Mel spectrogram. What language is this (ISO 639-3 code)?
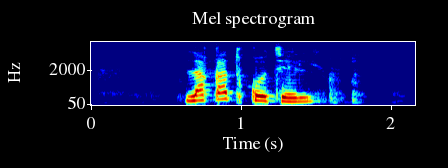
ara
